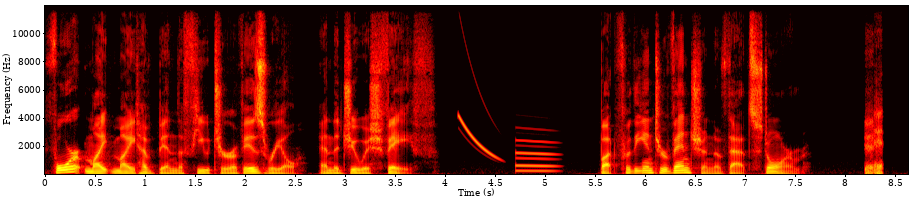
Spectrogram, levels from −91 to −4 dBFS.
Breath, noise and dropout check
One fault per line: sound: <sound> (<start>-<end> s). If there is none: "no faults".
sound: chirp (4.1-5.2 s)
sound: laugh (8.2-8.4 s)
